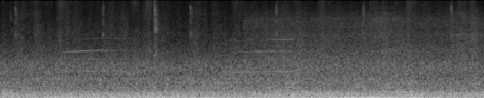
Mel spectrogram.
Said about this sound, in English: However, the train yard is pretty active right now, so.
